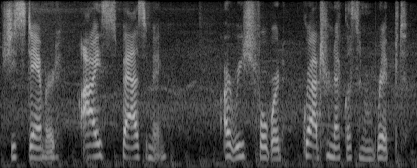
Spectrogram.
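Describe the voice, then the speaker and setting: A determined young woman tells her own story in an audio drama, voiced by an actress. Her narration is steady and earnest at a middle pitch, turning urgent when she speaks in her scenes. Quiet music plays underneath. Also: a little slow, natural voice. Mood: calm narration. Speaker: first-person narrator and lead character.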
